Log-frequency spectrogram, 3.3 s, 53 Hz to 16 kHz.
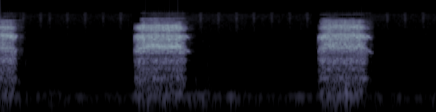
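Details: Barn owl pair at a nest box before dawn on November 29, just after mating, the male leaving immediately; two loud, harsh, hissing screeches roughly 1.4 seconds apart over a low hum.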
